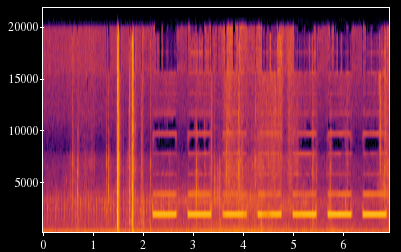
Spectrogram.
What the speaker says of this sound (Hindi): मैं क्योंकि गाड़ी को थोड़ी सी पीछे करूँगा ताकि वो मटेरियल वाले जो है वो उनको रास्ता मिल सके।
